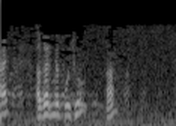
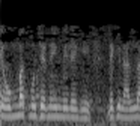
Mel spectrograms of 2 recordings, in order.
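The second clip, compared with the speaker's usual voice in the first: ordinary talk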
